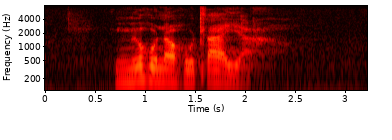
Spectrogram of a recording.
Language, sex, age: Southern Sotho, male, 23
